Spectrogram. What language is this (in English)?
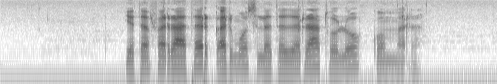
Amharic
